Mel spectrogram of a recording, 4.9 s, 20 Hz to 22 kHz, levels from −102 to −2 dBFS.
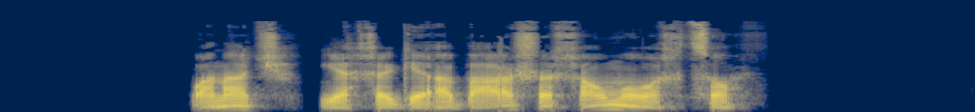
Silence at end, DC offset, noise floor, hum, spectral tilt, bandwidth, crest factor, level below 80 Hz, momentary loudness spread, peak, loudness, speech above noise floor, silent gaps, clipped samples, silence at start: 1.15 s; under 0.1%; under -90 dBFS; none; -4.5 dB/octave; 11.5 kHz; 18 dB; -58 dBFS; 7 LU; 0 dBFS; -17 LUFS; over 74 dB; 1.53-1.61 s; under 0.1%; 0.95 s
